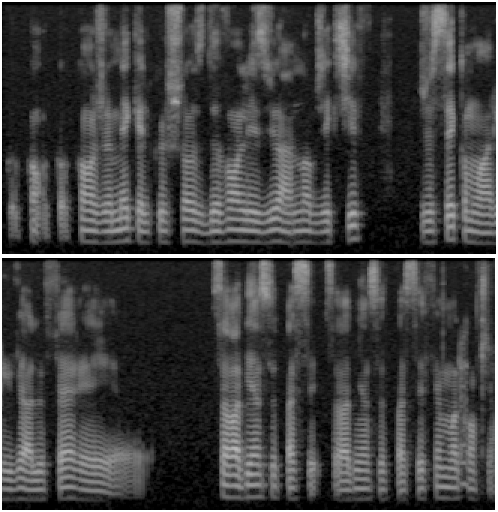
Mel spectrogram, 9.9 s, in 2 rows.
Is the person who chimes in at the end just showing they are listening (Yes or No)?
No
